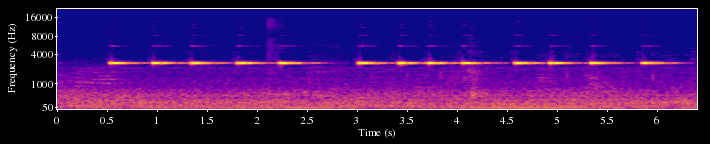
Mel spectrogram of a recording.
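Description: Zebra DS9908R barcode scanner sounding its short, high decode beep again and again, about two or three times a second with one brief pause. Each beep marks a barcode read successfully as the labels are scanned in quick succession.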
